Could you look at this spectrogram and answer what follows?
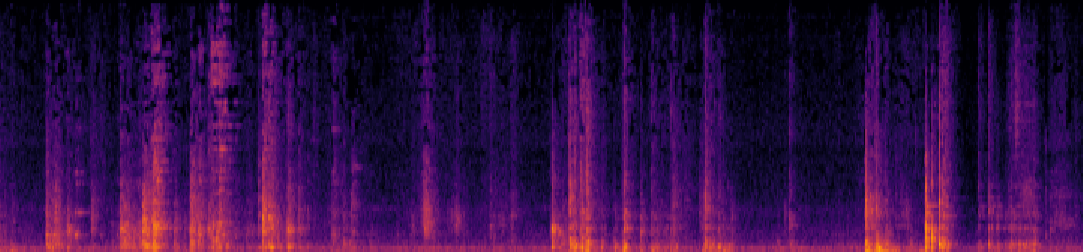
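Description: Glass jar lids for homemade whole-milk yogurt clatter and clink in repeated bursts of handling, close and fairly loud, with quieter rattles between the clusters and no talking.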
